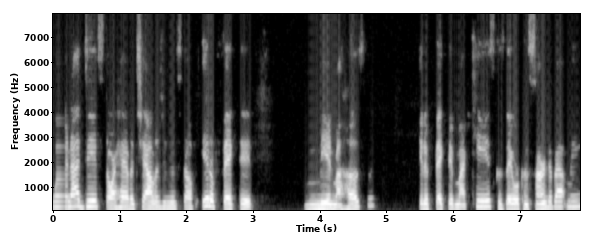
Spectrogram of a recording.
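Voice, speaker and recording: A woman speaks at a moderate pace with a Southern US accent, her pitch medium and its variation ordinary. Music plays in the background, and the sound is dry and close with no echo. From US South, Tennessee. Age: 50s. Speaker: plant-based health coach. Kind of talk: interview conversation. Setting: live video stream.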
